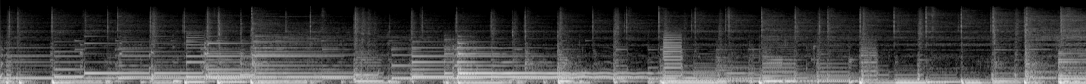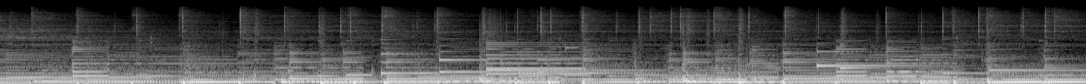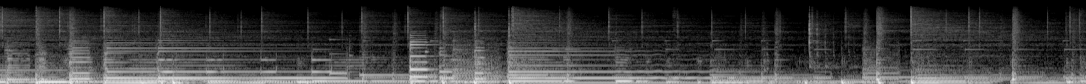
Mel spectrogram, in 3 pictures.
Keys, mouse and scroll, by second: 0.4 `, 1.8 right click, 2.0 click, 2.1 Tab, 2.3 `, 2.9 scroll down 1, 3.5 `, 4.1 click, 4.5 KP_Decimal, 4.9-6.1 scroll down 4, 5.3 `, 6.1 scroll down 1, 6.3 2, 6.5 `, 7.1 alt+click, 7.9 shift+click, 8.5 ctrl+b, 10.8 scroll up 2, 11.4 `, 11.6-12.0 scroll up 2, 12.0 1, 12.1 shift+click, 13.1 shift+click, 13.8 shift+r, 13.9-14.4 scroll down 2, 14.4 `, 15.9 ctrl+r, 17.8 click, 19.2 shift+click, 19.7 j, 19.9 3, 20.1 click, 20.6 shift+click, 21.0 f, 21.4-21.8 scroll down 1, 21.8 `, 23.1 `, 23.4 scroll up 1, 23.6 alt+a, 23.7 `, 24.6 scroll down 1, 24.7 `, 26.2-26.6 scroll up 1, 26.6 `, 27.4 scroll up 1, 27.6-30.3 typing, 28.6 scroll up 1, 30.1 click, 31.6 alt+a, 31.9 click, 32.4 `.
